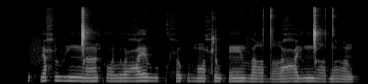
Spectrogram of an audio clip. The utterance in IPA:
f ɪ ħ v i ŋ͡ǀ ã k ɔ l o ʕ ɛ v u k ħ u ʔ ɦ ɔ̃ ħ ɾ u ʔ ẽ v a dˤ ɛ ʕ i l ŋ͡ǀ e dˤ ũ

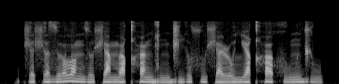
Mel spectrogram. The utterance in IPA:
t͡ʃ ɐ ʃ ɐ z ʉ lˠ o n z ɵ ʃ a m ɵ qʰ ʉ ŋ ɡ i n d͡ʒ i ə̯ sʷ ɨ ʃ a ɭ o lʲ e qʰ u x u ŋ d͡ʒ u

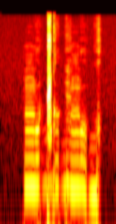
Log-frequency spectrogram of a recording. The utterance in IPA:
ŋ u ɡ͡ǁ ɯ ɠ i ŋ u ɡ

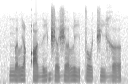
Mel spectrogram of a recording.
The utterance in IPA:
n̪ ə˧˩˧ l i˧˩˧ qʼ ø˨˩ ð i˨˥ d͡ʒ ə˧˩˧ ʒ ə˧˩˧ l i˧˩˧ t o˨˩ t͡ʃ i˨˩ ɣ ə˧˩˧

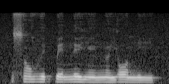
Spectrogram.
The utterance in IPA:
s ɔ̃ v ɪ k͡p e n ɪ j ẽ ŋ ə̃ j ɔ n i

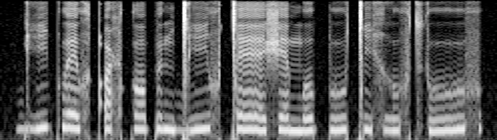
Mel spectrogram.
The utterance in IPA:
ɡʱ i kʷʼ ɛː xʷ qʼ u ħ k ɔ p ʏ ŋ ɡ͡ǀ iː xʷ ǀ ɛː ʃ ɛ m o p u ǀ i x ɦ u x t͡sʼ uː x

